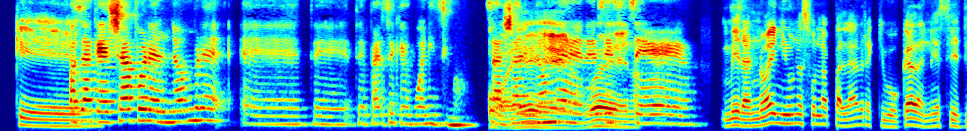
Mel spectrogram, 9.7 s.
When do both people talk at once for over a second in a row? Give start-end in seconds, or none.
4.9-6.5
